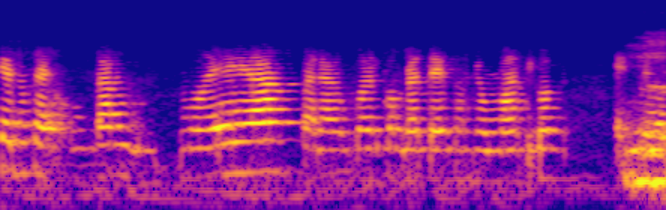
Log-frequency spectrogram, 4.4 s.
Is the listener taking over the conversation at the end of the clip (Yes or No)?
Yes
